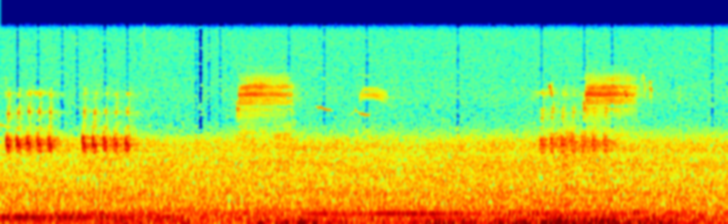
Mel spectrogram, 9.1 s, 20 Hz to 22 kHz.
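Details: Bald eagles at a nest in Big Bear Valley, filmed by a live nature cam on 06/02/2024 at 14:32; thin, high piping chatter in short pulsed bursts, heard against a strong constant low rumble of wind or traffic.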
